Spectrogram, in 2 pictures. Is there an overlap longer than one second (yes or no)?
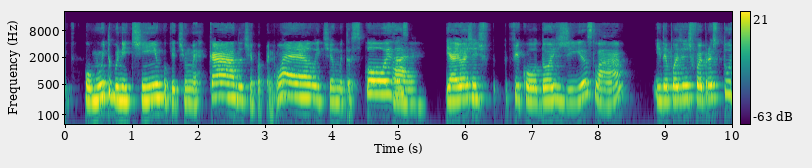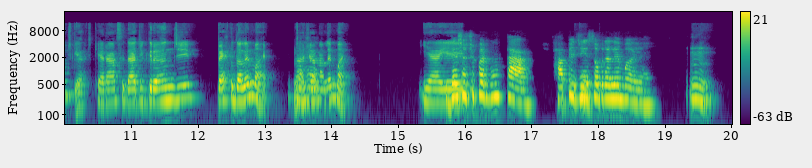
no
